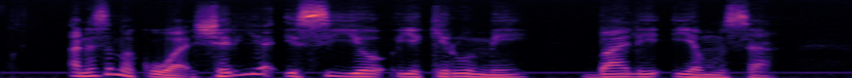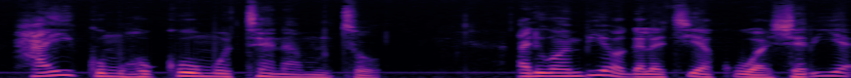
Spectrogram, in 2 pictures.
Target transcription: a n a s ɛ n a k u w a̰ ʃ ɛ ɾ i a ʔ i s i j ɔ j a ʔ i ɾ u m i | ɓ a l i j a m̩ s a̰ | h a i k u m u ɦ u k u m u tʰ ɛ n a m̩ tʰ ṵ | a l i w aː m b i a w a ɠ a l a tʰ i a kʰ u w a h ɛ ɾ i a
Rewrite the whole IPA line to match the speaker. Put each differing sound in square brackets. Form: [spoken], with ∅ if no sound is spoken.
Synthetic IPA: a n a s ɛ [m] a k u w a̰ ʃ ɛ ɾ i a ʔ i s i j ɔ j a [k] i ɾ u m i | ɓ a l i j a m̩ s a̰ | h a i k u m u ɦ u k u m u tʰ ɛ n a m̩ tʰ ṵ | a l i w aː m b i a w a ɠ a l a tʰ i a [k] u w a [ʃ] ɛ ɾ i a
